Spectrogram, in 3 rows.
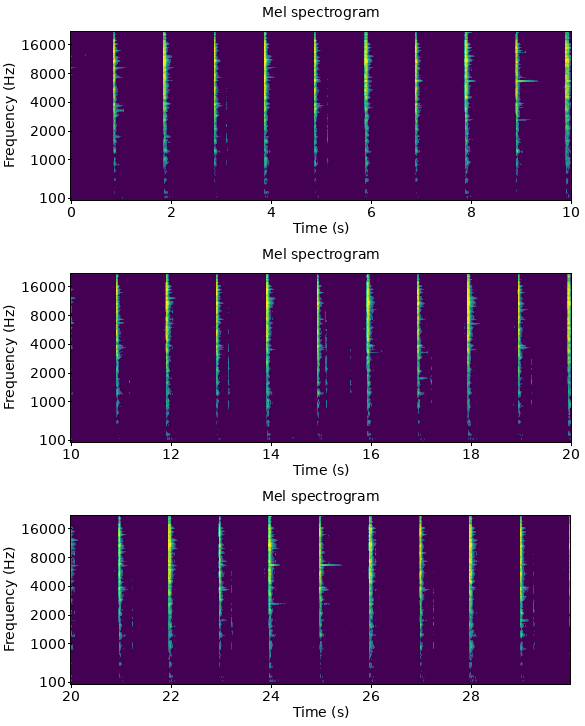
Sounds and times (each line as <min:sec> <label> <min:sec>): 0:00.8 Wall clock tick from an old pendulum clock 0:01.2
0:01.9 Wall clock tick from an old pendulum clock 0:02.1
0:02.9 Wall clock tick from an old pendulum clock 0:03.3
0:03.9 Wall clock tick from an old pendulum clock 0:04.1
0:04.9 Wall clock tick from an old pendulum clock 0:05.3
0:05.9 Wall clock tick from an old pendulum clock 0:06.1
0:06.8 Wall clock tick from an old pendulum clock 0:07.2
0:07.9 Wall clock tick from an old pendulum clock 0:08.2
0:08.9 Wall clock tick from an old pendulum clock 0:09.2
0:09.9 Wall clock tick from an old pendulum clock 0:10.2
0:10.9 Wall clock tick from an old pendulum clock 0:11.3
0:11.9 Wall clock tick from an old pendulum clock 0:12.2
0:12.9 Wall clock tick from an old pendulum clock 0:13.3
0:13.9 Wall clock tick from an old pendulum clock 0:14.2
0:14.9 Wall clock tick from an old pendulum clock 0:16.3
0:16.9 Wall clock tick from an old pendulum clock 0:17.3
0:18.0 Wall clock tick from an old pendulum clock 0:18.2
0:18.9 Wall clock tick from an old pendulum clock 0:19.3
0:20.0 Wall clock tick from an old pendulum clock 0:20.2
0:21.0 Wall clock tick from an old pendulum clock 0:21.3
0:22.0 Wall clock tick from an old pendulum clock 0:22.3
0:24.0 Wall clock tick from an old pendulum clock 0:24.3
0:25.0 Wall clock tick from an old pendulum clock 0:25.4
0:26.0 Wall clock tick from an old pendulum clock 0:26.2
0:27.0 Wall clock tick from an old pendulum clock 0:27.4
0:28.0 Wall clock tick from an old pendulum clock 0:28.2
0:29.0 Wall clock tick from an old pendulum clock 0:29.4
